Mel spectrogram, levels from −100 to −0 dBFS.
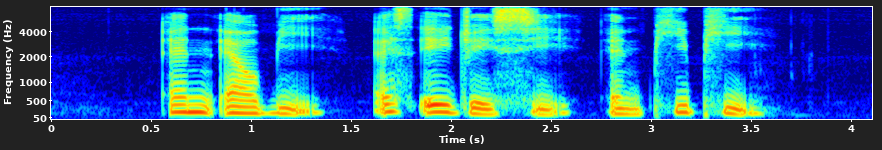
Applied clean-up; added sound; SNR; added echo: none; none; none; none.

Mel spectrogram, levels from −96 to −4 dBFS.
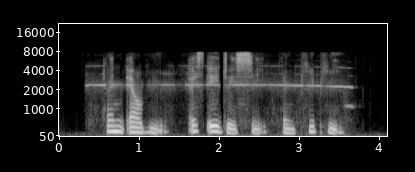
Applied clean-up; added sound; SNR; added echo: neural diffusion model UNIVERSE++.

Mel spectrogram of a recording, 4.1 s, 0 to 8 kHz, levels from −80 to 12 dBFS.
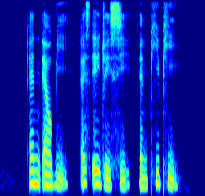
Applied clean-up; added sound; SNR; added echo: neural mask model Resemble Enhance denoiser.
